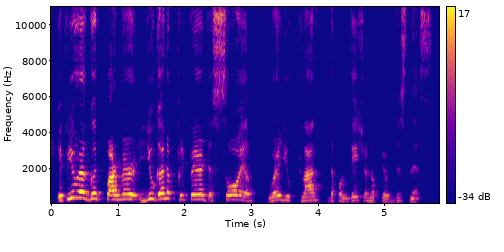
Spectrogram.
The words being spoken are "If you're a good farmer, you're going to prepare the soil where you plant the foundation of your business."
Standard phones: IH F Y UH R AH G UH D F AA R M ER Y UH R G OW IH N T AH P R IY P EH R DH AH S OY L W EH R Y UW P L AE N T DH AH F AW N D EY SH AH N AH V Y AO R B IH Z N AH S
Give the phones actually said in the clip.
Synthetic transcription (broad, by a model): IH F Y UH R AH G UH D P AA R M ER Y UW G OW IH N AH P R IY P EH R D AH S OY L W EH R Y UW P L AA N T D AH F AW N D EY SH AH N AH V Y AO R B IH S N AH S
